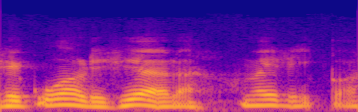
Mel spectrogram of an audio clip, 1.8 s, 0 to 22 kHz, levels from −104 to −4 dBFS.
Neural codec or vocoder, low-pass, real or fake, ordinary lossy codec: vocoder, 44.1 kHz, 128 mel bands every 256 samples, BigVGAN v2; 14.4 kHz; fake; MP3, 64 kbps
